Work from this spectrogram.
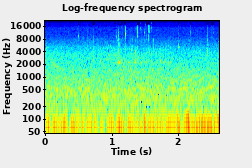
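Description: Liquid from an elderflower mixture pressed through a wet muslin cloth, pattering and trickling steadily into a container below in a continuous wet stream.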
